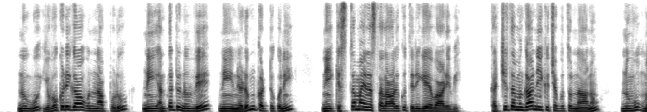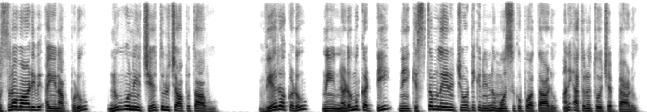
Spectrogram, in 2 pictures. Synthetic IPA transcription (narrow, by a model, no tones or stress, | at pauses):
nuʋːuʔiʋɐkuɽiɡaːunːɐpːuɽu | niːɐnt̪ɐʈ̬inuʋːe̞ːniːnɐɽumukɐʈːukuni | niːkiʂʈɐmɐjnɐst̪ʰɐlaːlɐkut̪iɾiɡɛːʋaːɽiʋi | kʰɐt͡ʃːit̪̬ɐmɡaːniːkut͡ʃe̞but̪unːaːnu | nuʋːumusɐlɐʋaːɽiʋiʔɐjinɐpːuɽu | nuʋːuniːt͡ʃe̞ːt̪ulut͡ʃaːput̪aːwu | ʋeːɾɔkɐɽu | niːnɐɽumukɐʈːiniːkiʂʈɐmle̞ːnit͡ʃoːʈ̬ikininːumo̞ːsukupɔːt̪aːɽuɐniʔɐt̪ɐnit̪o̞ːt͡ʃɛpːaːɽu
